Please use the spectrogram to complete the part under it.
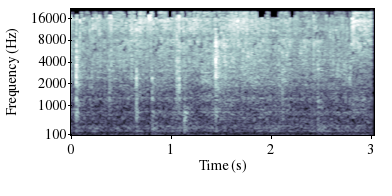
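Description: Onions fry in hot oil in a pan with a continuous loud sizzle, marked by scraping stirs every half second or so. No voices are heard.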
